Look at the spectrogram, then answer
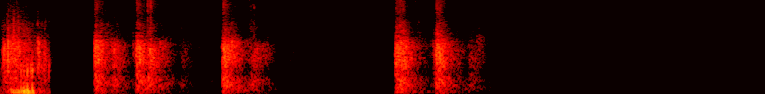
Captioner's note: attendees applauding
